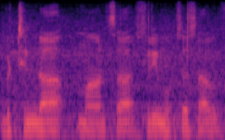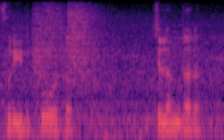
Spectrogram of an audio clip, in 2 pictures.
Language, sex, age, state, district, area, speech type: Punjabi, male, 30-45, Punjab, Bathinda, rural, spontaneous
